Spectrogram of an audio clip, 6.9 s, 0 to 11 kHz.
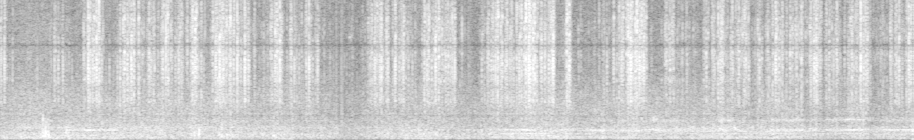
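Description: Honda Jazz 1.3-litre four-cylinder engine running steadily under way, with road and tyre noise and light rattling throughout. It eases off briefly about two and a half seconds in.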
